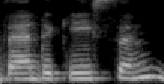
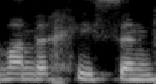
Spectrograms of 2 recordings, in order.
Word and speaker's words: Van Der Giessen: Well, that's how I would say it as an Australian. I grew up calling myself Van Der Giessen, but the Dutch would probably say Van Der Giessen with the Dutch G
